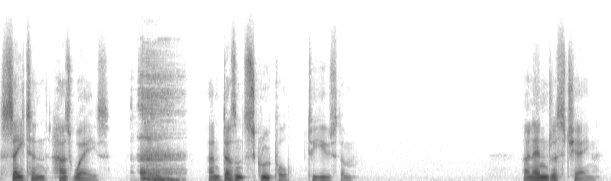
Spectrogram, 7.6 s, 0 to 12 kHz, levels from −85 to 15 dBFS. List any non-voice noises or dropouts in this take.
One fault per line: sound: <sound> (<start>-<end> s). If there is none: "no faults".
sound: laugh (1.6-2.4 s)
